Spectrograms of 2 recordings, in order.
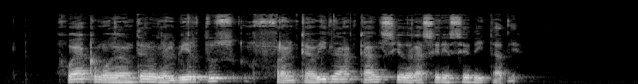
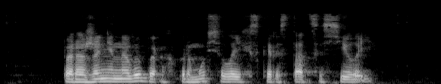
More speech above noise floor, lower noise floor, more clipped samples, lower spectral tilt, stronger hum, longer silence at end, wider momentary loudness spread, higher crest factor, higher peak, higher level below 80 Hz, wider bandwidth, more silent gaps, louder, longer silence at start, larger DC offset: first, 56 dB vs 45 dB; first, -71 dBFS vs -64 dBFS; neither; second, -5 dB/octave vs -6.5 dB/octave; neither; first, 1.2 s vs 0.7 s; about the same, 10 LU vs 8 LU; about the same, 14 dB vs 18 dB; about the same, -2 dBFS vs -2 dBFS; first, -44 dBFS vs -52 dBFS; about the same, 11.5 kHz vs 11.5 kHz; neither; first, -16 LUFS vs -20 LUFS; about the same, 0.6 s vs 0.65 s; neither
